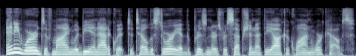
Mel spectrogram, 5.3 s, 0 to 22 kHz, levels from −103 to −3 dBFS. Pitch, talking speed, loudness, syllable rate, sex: 160 Hz, 215 wpm, -18 LUFS, 6.4 syllables/s, female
